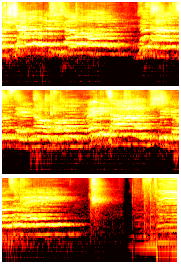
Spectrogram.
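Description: A small group of voices singing a cappella in harmony, holding long sustained chords in several phrases before stopping about a second before the end.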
